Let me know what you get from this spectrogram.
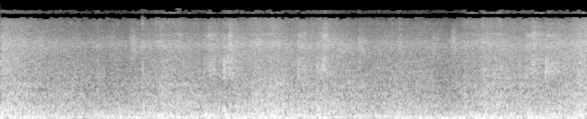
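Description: Empty autorack freight cars rolling past close by: a steady rumble of steel wheels on rail, with a few light clanks and clicks now and then.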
